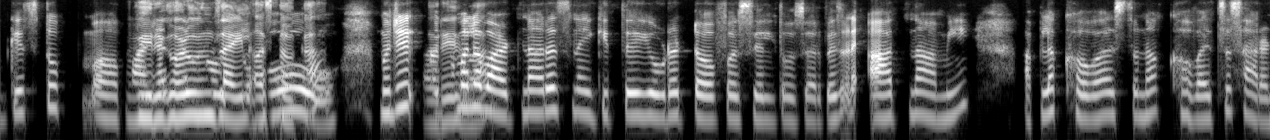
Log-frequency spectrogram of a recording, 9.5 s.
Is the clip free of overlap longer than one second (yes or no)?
no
